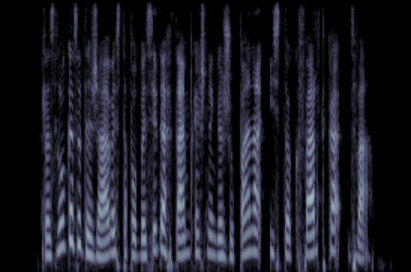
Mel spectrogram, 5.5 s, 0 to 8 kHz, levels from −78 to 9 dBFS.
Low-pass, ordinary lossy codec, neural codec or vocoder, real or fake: none; none; codec, 16 kHz, 16 kbps, FunCodec, trained on Chinese and English, 50 frames a second; fake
